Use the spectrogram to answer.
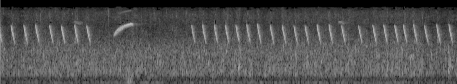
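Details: Konin song used as master recording for tutoring competition songbirds, real konin voice with water-therapy sound, slowed down: rapid runs of sharp, high, ticking notes about six to eight per second, broken by a single quick upward-sweeping whistle.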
